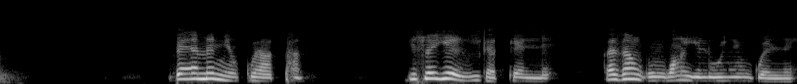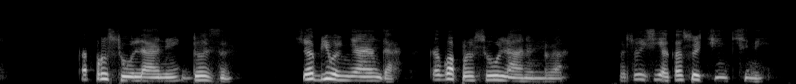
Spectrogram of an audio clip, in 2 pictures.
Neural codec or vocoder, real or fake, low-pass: codec, 44.1 kHz, 2.6 kbps, DAC; fake; 5.4 kHz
